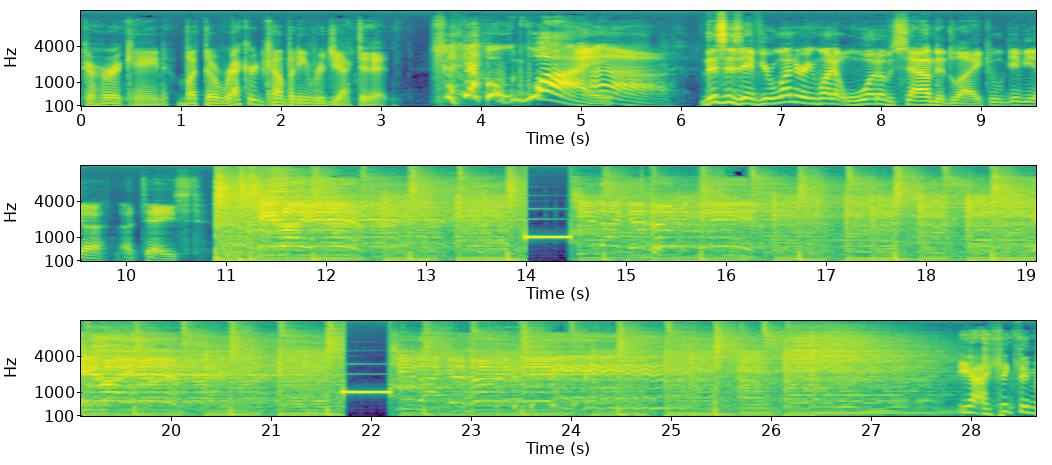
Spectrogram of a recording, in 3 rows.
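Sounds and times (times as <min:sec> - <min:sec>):
speech: 0:00.0 - 0:10.8, 0:27.9 - 0:28.6
laughter: 0:03.5 - 0:05.8, 0:22.8 - 0:25.1
loud rock song with band and vocals: 0:10.9 - 0:27.6
steady high-pitched censor bleep: 0:14.0 - 0:14.5, 0:21.7 - 0:22.3.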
